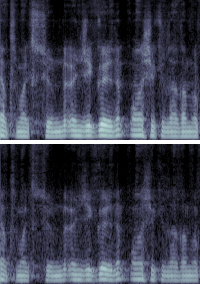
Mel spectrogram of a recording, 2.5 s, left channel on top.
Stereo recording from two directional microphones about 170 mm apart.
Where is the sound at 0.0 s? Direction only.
30° left (ahead or behind).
